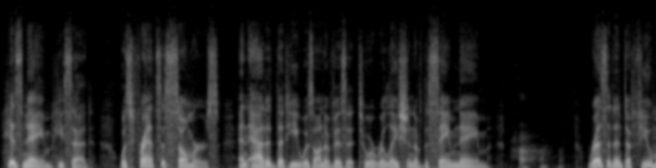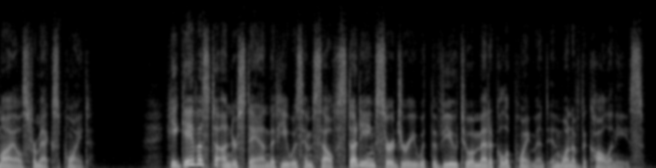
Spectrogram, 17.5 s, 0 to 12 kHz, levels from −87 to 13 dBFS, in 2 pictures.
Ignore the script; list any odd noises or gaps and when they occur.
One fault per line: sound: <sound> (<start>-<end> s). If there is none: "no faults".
sound: laugh (6.8-7.5 s)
